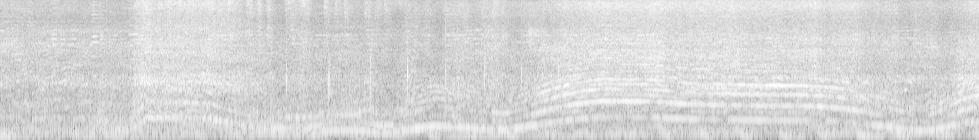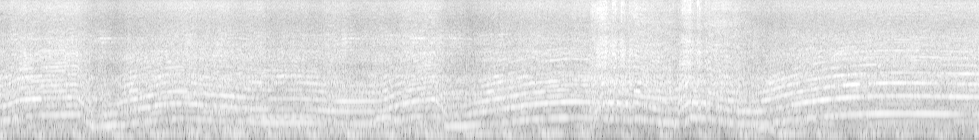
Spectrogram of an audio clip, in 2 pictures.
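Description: Sport motorcycle engine revved hard again and again during a rear-tyre burnout, its pitch swinging up and down every second or two over the hiss of the spinning tyre.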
